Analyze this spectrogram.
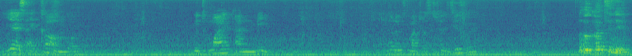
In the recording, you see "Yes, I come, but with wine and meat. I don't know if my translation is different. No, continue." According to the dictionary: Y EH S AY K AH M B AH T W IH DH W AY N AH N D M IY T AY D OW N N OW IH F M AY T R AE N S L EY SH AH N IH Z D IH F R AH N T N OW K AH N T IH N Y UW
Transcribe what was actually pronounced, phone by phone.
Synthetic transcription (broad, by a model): Y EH S AY K AH M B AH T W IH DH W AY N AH N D M IY AY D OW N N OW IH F M AY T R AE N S EY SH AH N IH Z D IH F R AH N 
